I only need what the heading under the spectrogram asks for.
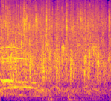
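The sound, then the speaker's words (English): An audience claps and applauds together to applaud the Lord, a dense, steady wash of many hands with faint crowd murmur, sustained evenly throughout. “Now make some noise, applaud the Lord.”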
